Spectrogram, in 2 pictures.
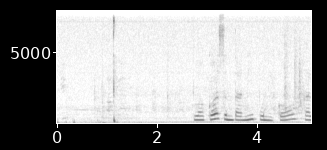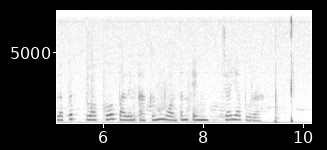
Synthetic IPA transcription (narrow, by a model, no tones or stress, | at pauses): t̪lɔɡ̥ɔ̤sənt̪anipunikɔkaləb̥ə̤t̪ːlɔɡ̥ɔ̤palɪŋaɡ̥ə̤ŋwɔnt̪ənɪŋ̥d͡ʒ̥a̤japuɾa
